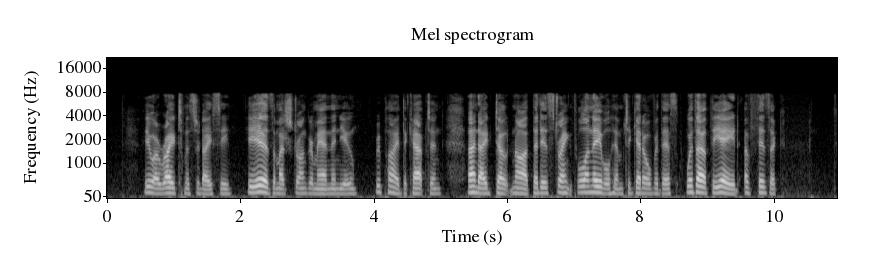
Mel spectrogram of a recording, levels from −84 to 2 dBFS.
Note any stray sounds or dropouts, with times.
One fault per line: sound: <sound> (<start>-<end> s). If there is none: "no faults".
no faults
